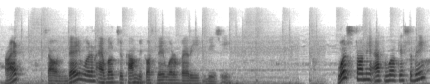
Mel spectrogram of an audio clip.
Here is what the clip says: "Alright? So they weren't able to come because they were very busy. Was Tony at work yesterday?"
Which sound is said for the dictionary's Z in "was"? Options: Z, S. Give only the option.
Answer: S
